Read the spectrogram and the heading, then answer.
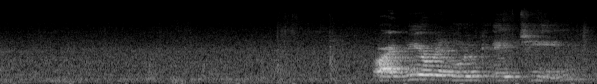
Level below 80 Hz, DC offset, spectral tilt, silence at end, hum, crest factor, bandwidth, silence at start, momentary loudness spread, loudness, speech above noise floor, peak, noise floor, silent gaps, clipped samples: -56 dBFS; under 0.1%; -5 dB/octave; 0 s; none; 22 dB; 15 kHz; 0 s; 23 LU; -21 LUFS; 20 dB; -2 dBFS; -41 dBFS; none; under 0.1%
